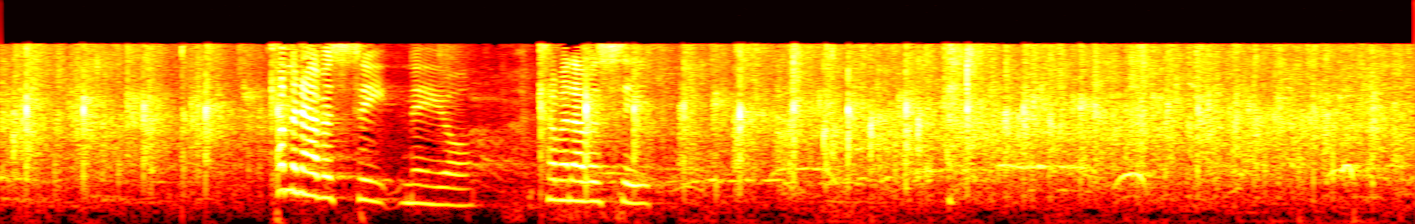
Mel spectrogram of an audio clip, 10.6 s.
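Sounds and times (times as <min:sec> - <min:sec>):
audience clapping: 0:00.0 - 0:02.5, 0:03.9 - 0:10.6
speech: 0:02.1 - 0:05.0.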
